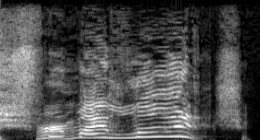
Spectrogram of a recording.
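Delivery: very high, drawn-out squeal; slow, exaggerated falsetto whine; mocking the lady. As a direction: mimic her excuse in a silly high voice. Mocks the lady's weak excuse.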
